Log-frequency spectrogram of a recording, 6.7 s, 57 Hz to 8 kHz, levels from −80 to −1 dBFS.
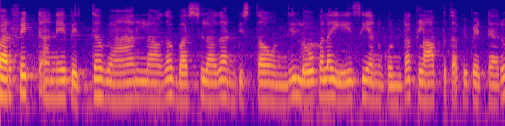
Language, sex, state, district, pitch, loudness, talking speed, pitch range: Telugu, female, Andhra Pradesh, Manyam, 160 Hz, -22 LUFS, 135 wpm, 150-175 Hz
